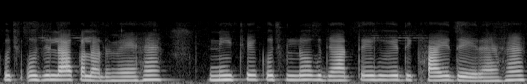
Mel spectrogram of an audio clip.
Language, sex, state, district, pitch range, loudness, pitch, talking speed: Hindi, female, Bihar, West Champaran, 190-210 Hz, -18 LUFS, 205 Hz, 160 wpm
